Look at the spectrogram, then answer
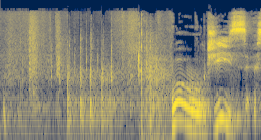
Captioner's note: slamming door; knocking on door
